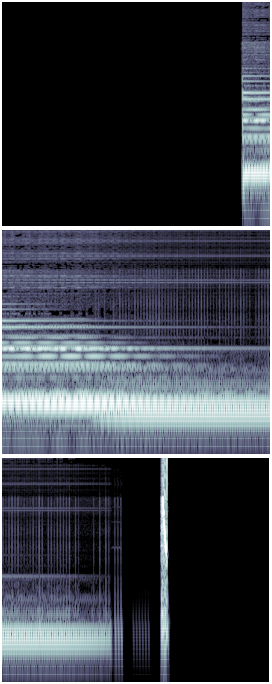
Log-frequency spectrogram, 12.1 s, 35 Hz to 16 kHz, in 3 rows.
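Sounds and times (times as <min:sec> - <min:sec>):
low ringing tone: 0:03.6 - 0:09.8.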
